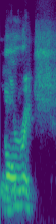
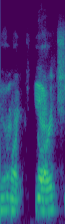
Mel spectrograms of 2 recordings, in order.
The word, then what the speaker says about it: Norwich: the UK, and in Norwich specifically. Norwich. Yeah. As the Americans pronounce it, Norwich.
